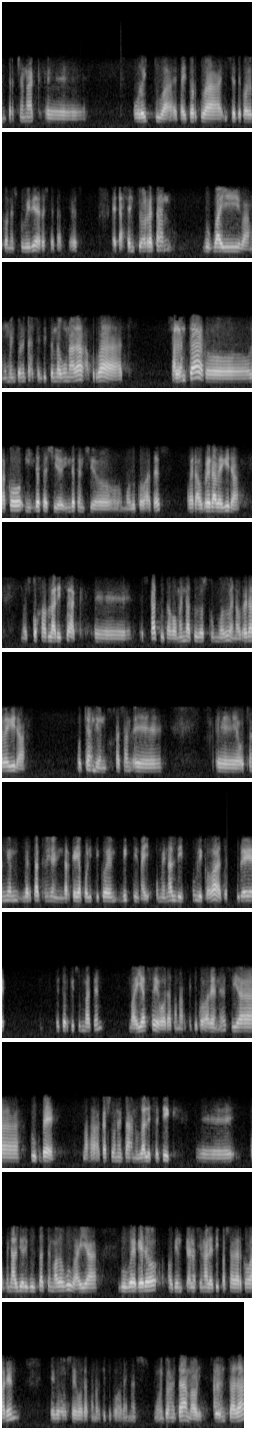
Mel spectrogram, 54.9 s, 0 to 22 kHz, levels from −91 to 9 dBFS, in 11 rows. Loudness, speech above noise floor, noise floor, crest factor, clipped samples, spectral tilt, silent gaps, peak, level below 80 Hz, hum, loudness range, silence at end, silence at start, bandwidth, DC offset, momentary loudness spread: -20 LUFS; 50 dB; -69 dBFS; 18 dB; under 0.1%; -6 dB/octave; none; -2 dBFS; -76 dBFS; none; 6 LU; 0 s; 0 s; 3.9 kHz; under 0.1%; 14 LU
